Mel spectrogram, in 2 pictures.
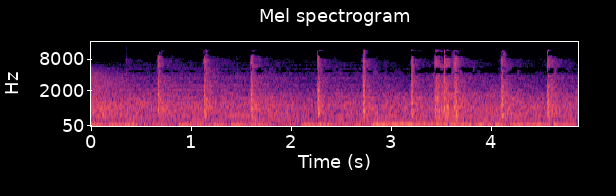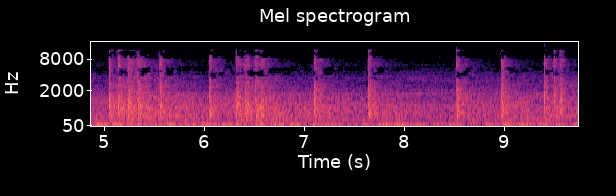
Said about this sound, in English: Concert hall area farther inside, concert goers can hear the shooting outside.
